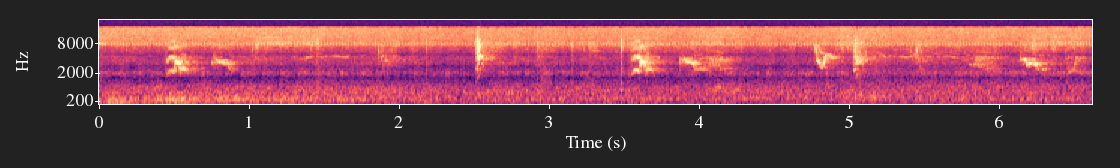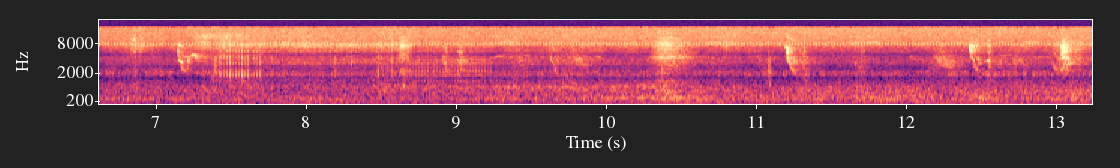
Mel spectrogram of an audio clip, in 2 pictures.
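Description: Faint open-air background with scattered short, high bird chirps on and off, over a low steady rumble.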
